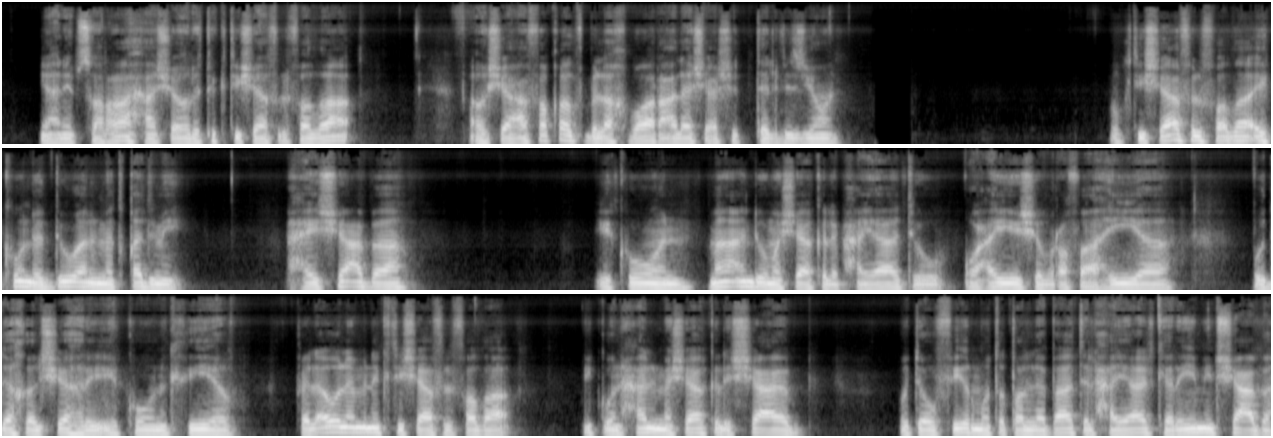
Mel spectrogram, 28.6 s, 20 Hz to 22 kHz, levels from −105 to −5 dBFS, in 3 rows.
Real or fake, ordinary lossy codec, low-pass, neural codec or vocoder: real; MP3, 96 kbps; 19.8 kHz; none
